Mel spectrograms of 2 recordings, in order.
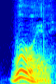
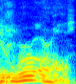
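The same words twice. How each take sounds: First: Said in the usual way. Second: "rural" slowly split as rule-Earl; two-part pronunciation. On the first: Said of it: "So you say rural". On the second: Shown as a demonstration. Host teaching a trick for a hard word, "rural" split into rule-Earl. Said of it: "it's kinda like rule and then Earl".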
